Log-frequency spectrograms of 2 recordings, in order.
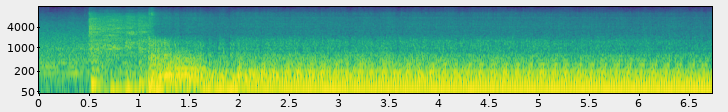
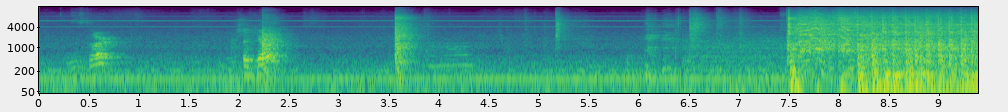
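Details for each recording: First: BMW E46 with LS6 V8 swap, first startup after reinstall: cranks briefly, catches at once and settles into a deep, steady, even V8 burble with no misses or knocks. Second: BMW E46 with LS6 V8 swap, first start attempt after sitting a year: starter spins the engine in two long, steady bursts with no firing or catch; cranks but won't start, cause not confirmed.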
